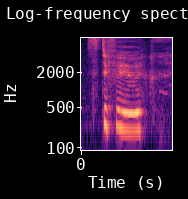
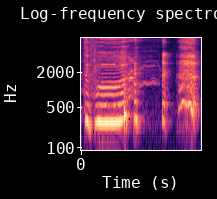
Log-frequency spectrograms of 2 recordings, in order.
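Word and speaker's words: STFU: Like, stufu. That's how I pronounce it, you know, when people say shut the fuck up. I don't say shut the fuck up, I just pronounce it stufu. Ah, stufu.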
